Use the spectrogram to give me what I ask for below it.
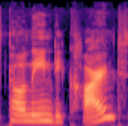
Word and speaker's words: Pauline Vicard: Today my guest is Pauline Deard. Did I pronounce it? Yeah, perfect. Yeah. Pauline Mikard, executive director and co-founder of Areni Global.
